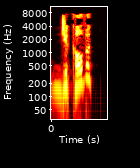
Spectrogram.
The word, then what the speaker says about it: Djokovic: And we should also mention the guy he beat, Big Dog, Novak Djokovic, with the silent D. It's pronounced Djokovic, but there's a D in there somewhere.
